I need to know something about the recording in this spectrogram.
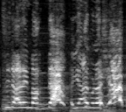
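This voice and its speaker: A woman's voice: extremely high pitch, sing-song, moderate pace. A woman playing a boastful, greedy little girl who whines and demands gifts. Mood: bratty. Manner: whiny, bratty, demanding. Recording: loud background music.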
